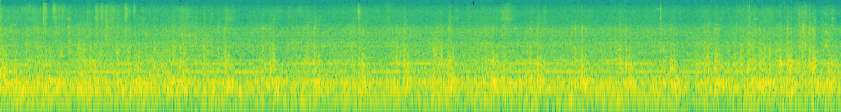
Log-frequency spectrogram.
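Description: Train running at speed, heard from inside the passenger carriage: a steady low rumble of wheels on the rails with a constant hum, and faint clicks from the track.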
